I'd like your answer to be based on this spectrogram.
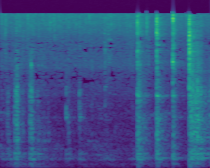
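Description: Marinated rohu fish set into a kadai of mustard oil, with a few clanks and scrapes of utensils against the pan and a soft sizzle, close by.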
